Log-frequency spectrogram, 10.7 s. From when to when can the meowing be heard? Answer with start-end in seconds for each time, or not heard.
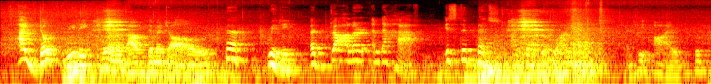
0.9-1.9, 7.2-9.1.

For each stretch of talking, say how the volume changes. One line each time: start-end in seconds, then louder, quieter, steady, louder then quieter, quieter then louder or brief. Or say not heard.
0.2-10.6 quieter.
